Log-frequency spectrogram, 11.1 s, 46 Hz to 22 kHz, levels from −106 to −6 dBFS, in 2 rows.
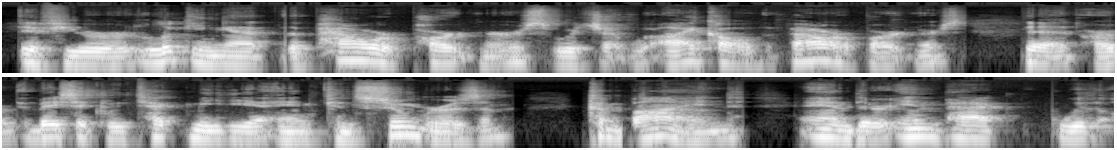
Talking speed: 135 wpm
